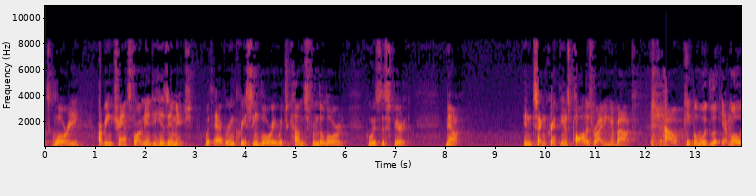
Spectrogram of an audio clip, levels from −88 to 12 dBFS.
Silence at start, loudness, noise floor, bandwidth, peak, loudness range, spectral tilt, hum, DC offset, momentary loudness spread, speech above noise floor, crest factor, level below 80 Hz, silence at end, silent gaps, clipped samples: 0 s; -18 LUFS; -43 dBFS; 8.6 kHz; 0 dBFS; 4 LU; -6.5 dB/octave; none; under 0.1%; 8 LU; 26 dB; 18 dB; -48 dBFS; 0 s; none; under 0.1%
